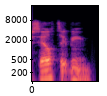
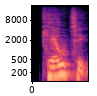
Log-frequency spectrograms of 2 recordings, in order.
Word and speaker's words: Celtic: This quote is interesting because choosing the name Celtic, really, we should say, rather than Celtic, but over the mist of time, it just became a soft C rather than the hard C.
